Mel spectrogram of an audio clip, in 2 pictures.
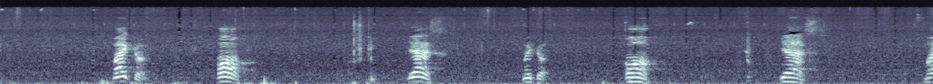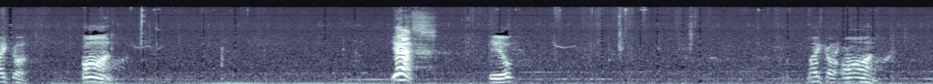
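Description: A middle-aged man gives short, sharp commands to a dog.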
